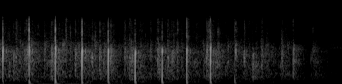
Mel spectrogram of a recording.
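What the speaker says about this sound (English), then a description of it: "Would you please applaud her?" Scattered applause from a small audience at a social entrepreneurship awards event, with a few distinct sharp claps standing out before the clapping thins and fades.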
